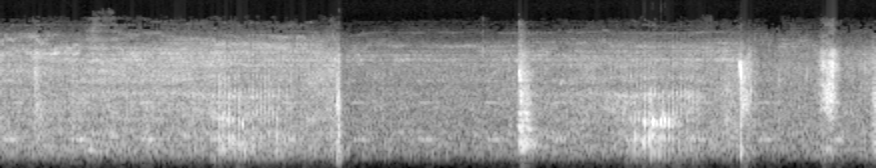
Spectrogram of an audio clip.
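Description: Operating-room background: a steady hiss with a faint, rapid pulsing. Three sharp clicks come about three and a half, five and seven and a half seconds in, and two short, louder swells of noise come around two and six and a half seconds in.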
